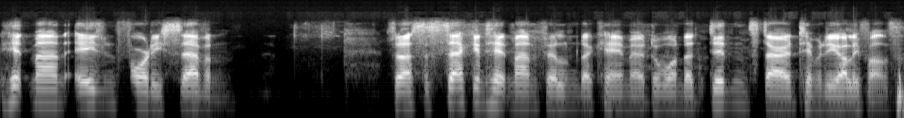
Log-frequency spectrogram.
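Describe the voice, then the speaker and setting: A man's voice: medium pitch, fairly even intonation, moderate pace, fairly bright tone, clean tone, no room sound. A man hosting a casual panel debate about films, recorded on a lo-fi online call. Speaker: show host.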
